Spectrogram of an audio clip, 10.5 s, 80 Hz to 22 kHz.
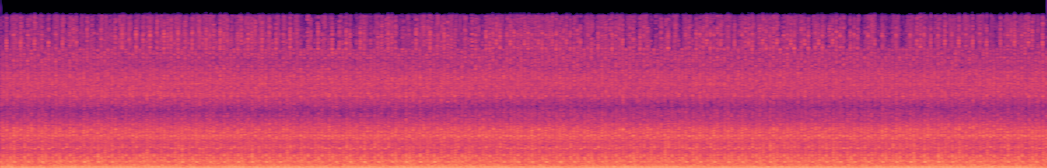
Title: Peugeot 406 2.0 hdi making strange noises & unstable idling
